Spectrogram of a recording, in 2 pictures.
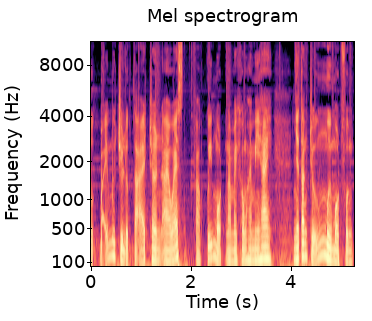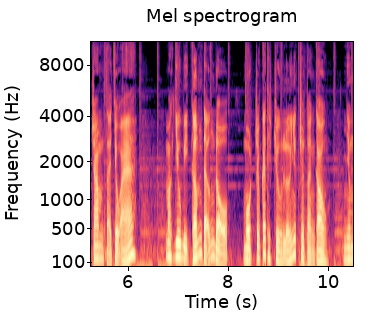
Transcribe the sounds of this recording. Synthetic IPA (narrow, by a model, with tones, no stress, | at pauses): ək̚ɓa˧˩jmɨ˧əjt͡ɕi˧˨wlɨ˨˩k̚t̪a̰ː˧˩jt͡ɕe˧nʔaː˧jʔɛ˦˥vaː˨˩wkwi˨˦mo˨˩t̚na˧mhaː˧jxə˧wŋ͡mɦaː˧jmɨ˧əjɦaː˧jɲaː˨˩t̪a˧ŋt͡ɕɨ̰˧˩əŋmɨ˨˩əjmo˨˩t̚fə˨˩nt͡ɕa˧mt̪a̰ː˧˨jt͡ɕə˧wʔaː˨˦ma˨˩k̚zu˨˩ɓḭ˧˨kə˨˦mt̪a̰ː˧˨ʔə˨˦ŋɗo̰˧˨ | mo˨˩t̚t͡ɕɔ˧ŋ͡mk̚ːt̪ʰi˧˨˩t͡ɕɨ˨˩əŋləː˨˦nɲə˦˥t̚t͡ɕɔ˧t̪waː˨˩nkə˨˩wɲɨ˧ŋ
